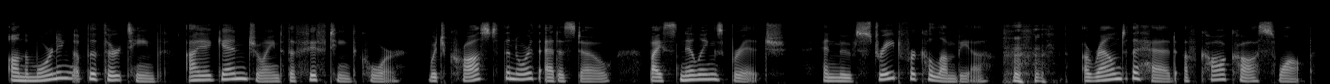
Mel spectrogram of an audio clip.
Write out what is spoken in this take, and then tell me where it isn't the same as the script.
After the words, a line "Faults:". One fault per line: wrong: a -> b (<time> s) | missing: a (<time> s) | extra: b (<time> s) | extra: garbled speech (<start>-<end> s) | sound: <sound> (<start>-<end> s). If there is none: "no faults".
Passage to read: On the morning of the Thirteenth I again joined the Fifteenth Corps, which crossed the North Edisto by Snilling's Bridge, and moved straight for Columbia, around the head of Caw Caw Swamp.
On the morning of the Thirteenth I again joined the Fifteenth Corps, which crossed the North Edisto by Snilling's Bridge, and moved straight for Columbia, around the head of Caw Caw Swamp.
Faults:
sound: laugh (10.0-10.7 s)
